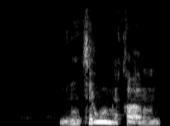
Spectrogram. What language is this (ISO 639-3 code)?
kab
